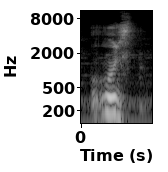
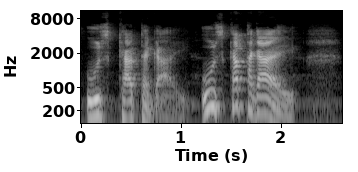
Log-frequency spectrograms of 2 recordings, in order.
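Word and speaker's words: Uzcátegui: Super middleweight, Jose Uzcategui. I know I'm saying his name wrong. It's Uzcategui versus Lionel Thompson.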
